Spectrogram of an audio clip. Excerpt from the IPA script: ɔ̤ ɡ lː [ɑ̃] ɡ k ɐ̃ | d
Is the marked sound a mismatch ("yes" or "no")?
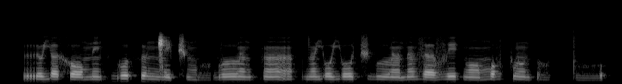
yes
